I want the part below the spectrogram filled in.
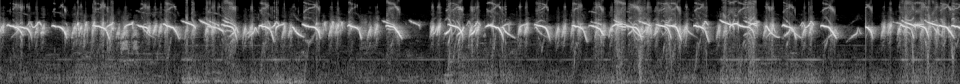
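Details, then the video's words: Cinereous tit lure sound: rapid, overlapping high chirps that slide downward, tumbling on almost without pause, about two and a half per second, over a faint constant hum. "suara pikat burung gelatik batu"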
